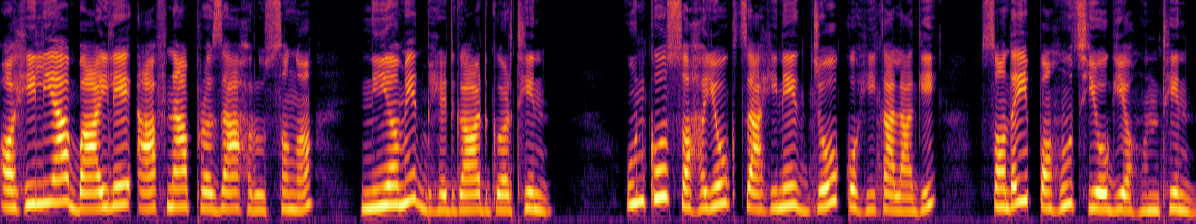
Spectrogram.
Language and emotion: Nepali, neutral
